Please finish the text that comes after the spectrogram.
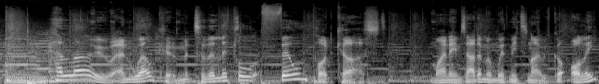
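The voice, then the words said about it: Bouncy radio presenter voice. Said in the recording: “I suddenly went into my radio voice ... my radio voice is just me, but kind of bouncier.”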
